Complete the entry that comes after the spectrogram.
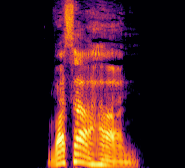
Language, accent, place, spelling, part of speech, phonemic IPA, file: German, Germany, Berlin, Wasserhahn, noun, /ˈvasɐˌhaːn/, De-Wasserhahn.ogg
- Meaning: tap, faucet (plumbing fitting), water tap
